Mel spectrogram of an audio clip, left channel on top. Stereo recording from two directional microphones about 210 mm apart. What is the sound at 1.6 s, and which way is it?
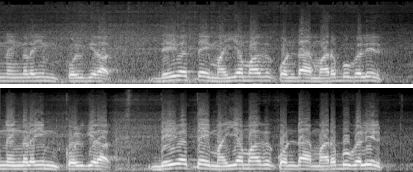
A man's voice, 35° right (ahead or behind).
